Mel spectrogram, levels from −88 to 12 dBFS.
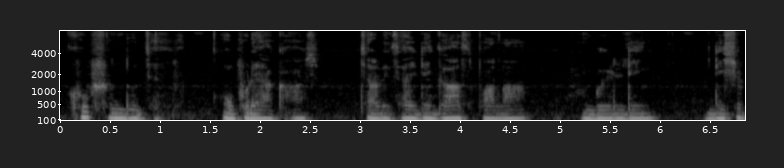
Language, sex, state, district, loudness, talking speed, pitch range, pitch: Bengali, male, West Bengal, North 24 Parganas, -39 LUFS, 85 wpm, 110-120 Hz, 115 Hz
